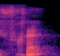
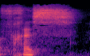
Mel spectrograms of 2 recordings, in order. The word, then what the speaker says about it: frais: est frais tu vois quand je dis frais je ne prononce pas le nom ne dit pas fraysse donc la croix lettres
